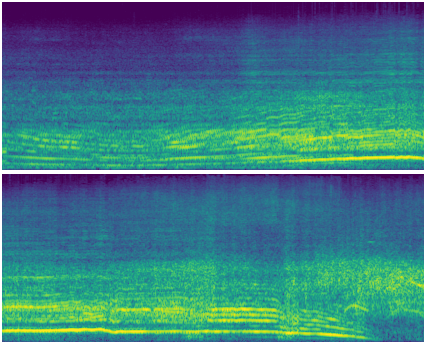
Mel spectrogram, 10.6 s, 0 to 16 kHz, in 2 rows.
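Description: Peugeot 106 race car's four-cylinder engine revving hard under acceleration, its pitch climbing and stepping down twice at upshifts, then held high. Near the end the revs fall away steeply as the driver lifts off for a hairpin, and the tyres begin to squeal.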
